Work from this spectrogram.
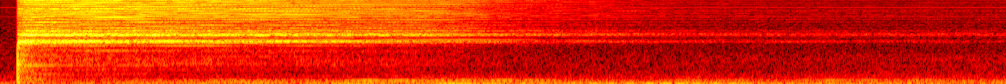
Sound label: Splash, drums singles; The Roots Drumloops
